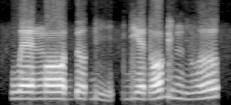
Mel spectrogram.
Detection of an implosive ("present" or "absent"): present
